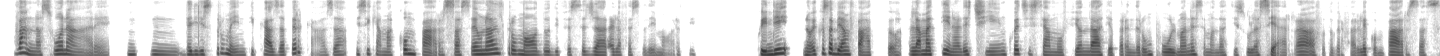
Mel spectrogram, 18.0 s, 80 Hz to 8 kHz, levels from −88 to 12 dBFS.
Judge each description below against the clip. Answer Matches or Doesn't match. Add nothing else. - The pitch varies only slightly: Doesn't match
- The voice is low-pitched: Doesn't match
